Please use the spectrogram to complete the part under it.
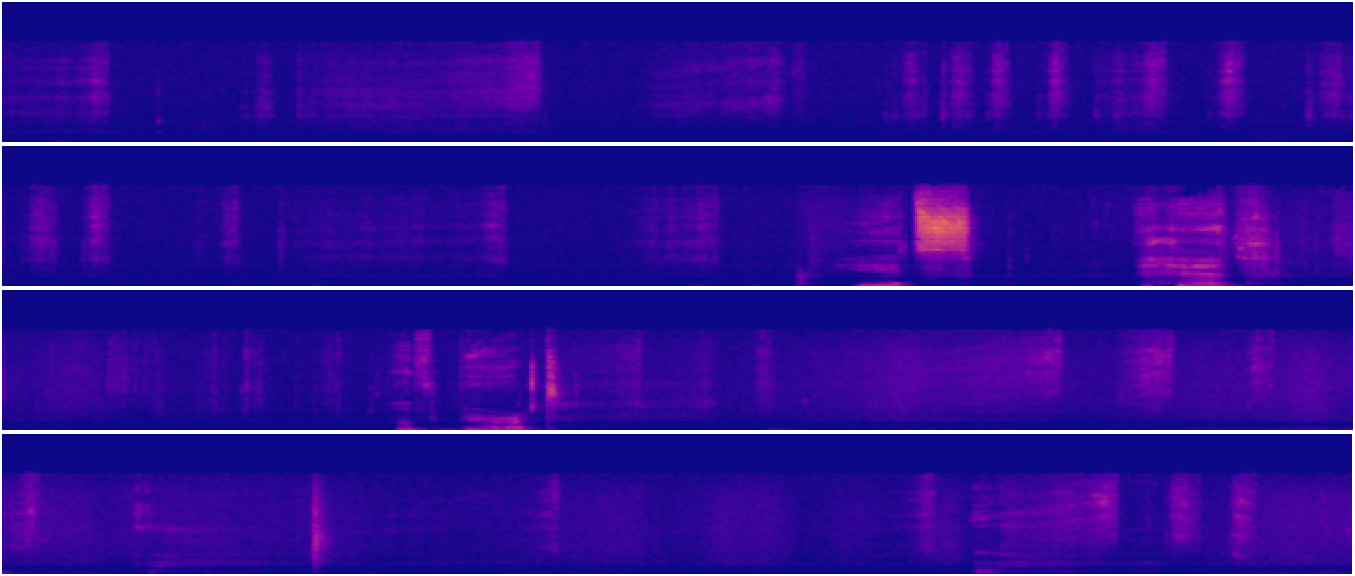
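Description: A brush softly strokes across paper.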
